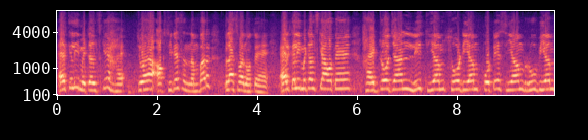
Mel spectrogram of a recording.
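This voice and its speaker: A man's voice: very high-pitched, a bit bright. A man teaching chemistry in a classroom-style lecture, repeating each rule step by step and addressing students directly. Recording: dull lo-fi sound, faint noise.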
